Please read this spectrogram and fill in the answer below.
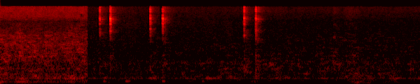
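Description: Near silence: faint room tone, dropping lower about a second in, with a few faint clicks.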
